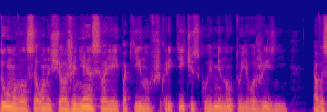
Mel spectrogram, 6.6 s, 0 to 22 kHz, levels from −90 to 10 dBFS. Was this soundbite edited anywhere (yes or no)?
yes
